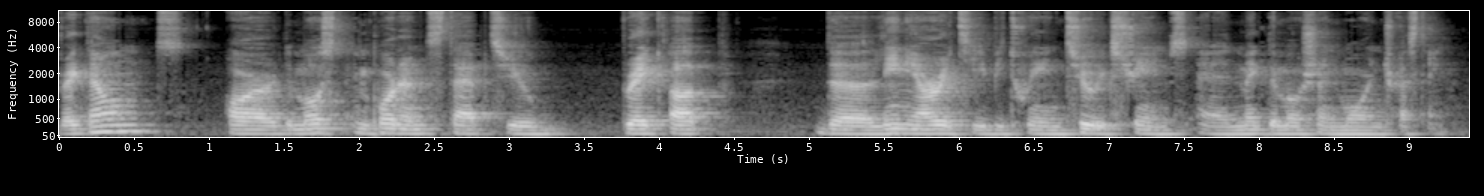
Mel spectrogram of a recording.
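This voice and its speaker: Audible room echo surrounds a man's fairly low, somewhat breathy voice. He speaks at a fairly slow pace with fairly even intonation. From France, raised partly in southern North America. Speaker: game animator. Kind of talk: conference talk. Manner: hesitant fillers. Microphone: webcam.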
